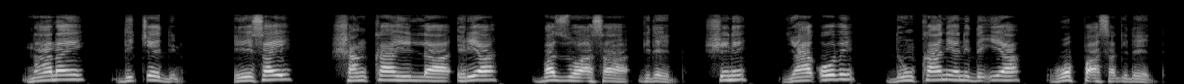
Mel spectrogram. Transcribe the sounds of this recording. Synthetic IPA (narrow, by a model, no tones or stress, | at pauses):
naːnɐj | d̪ɪt͡ʃʼːe̞ːd̪ːɪnɔ | ʔeːsɐj | ʃɐŋkːaːhiːlːaːʔɛɾɪjaː | bɐzːʊwaːɐsaːɡɪd̪e̞ːd̪ːɐ̥ | ʃɪn | jaːkʼo̞ːbɪ | d̪ʊŋkːaːnɪjɐnɪd̪ɛʔɪjaː | wɔpːɐːsɐɡɪd̪e̞̰ːd̪ːɐ̥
